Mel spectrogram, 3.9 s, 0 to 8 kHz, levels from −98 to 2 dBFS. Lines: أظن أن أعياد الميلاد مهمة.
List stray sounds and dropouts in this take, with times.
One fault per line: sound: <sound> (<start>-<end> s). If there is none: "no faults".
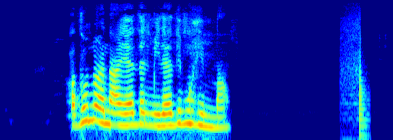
sound: thud (3.4-3.7 s)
